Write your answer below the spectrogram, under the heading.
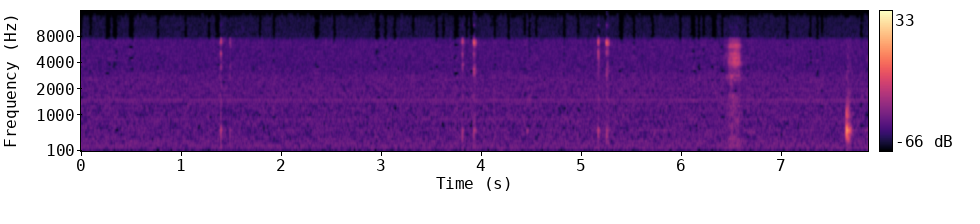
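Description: Computer mouse buttons clicking over faint background hiss: single clicks and quick double clicks a second or two apart, with a louder single click near the end.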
